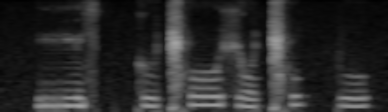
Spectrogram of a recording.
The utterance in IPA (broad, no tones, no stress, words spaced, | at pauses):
rʲeːsʲkːɯǁʰoː ʃoə̯ǁʰu pːu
